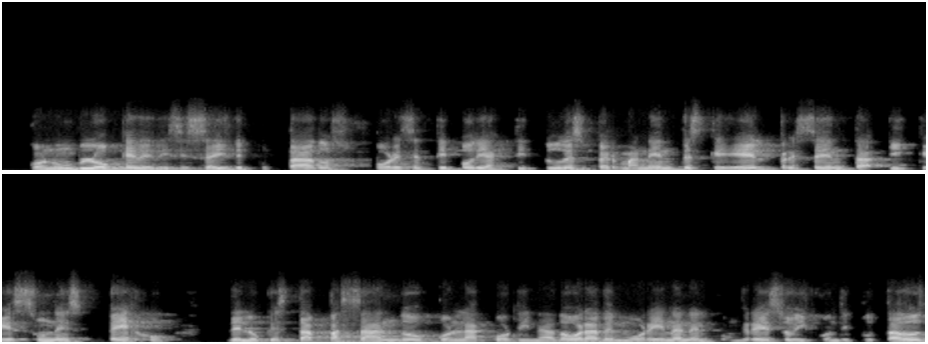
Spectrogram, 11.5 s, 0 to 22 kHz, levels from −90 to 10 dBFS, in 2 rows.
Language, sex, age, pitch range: Spanish, male, 40-59, 140-175 Hz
